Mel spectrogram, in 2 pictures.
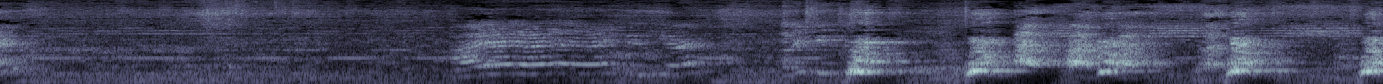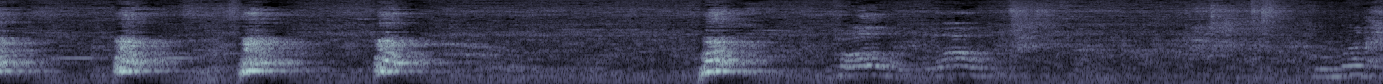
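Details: Dog scared of the sound of a drilling machine, barking repeatedly: a burst of sharp barks roughly every half second from about four to nine seconds, then a few more yelping barks near the end, with some background voices.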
